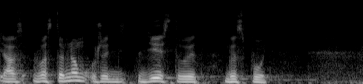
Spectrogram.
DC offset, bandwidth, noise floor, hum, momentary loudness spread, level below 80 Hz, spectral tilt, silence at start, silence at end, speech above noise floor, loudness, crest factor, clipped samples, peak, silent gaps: under 0.1%; 8.4 kHz; -48 dBFS; none; 5 LU; -46 dBFS; -9.5 dB/octave; 0 s; 0.55 s; 26 dB; -23 LUFS; 16 dB; under 0.1%; -8 dBFS; none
